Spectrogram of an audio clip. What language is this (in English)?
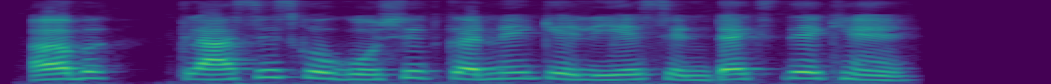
Hindi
